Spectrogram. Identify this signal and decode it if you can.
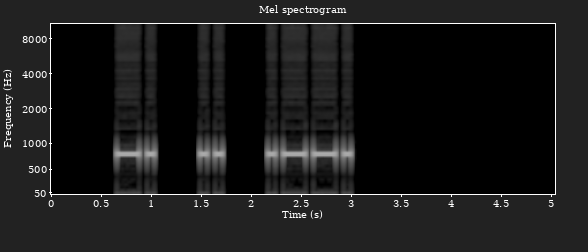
Morse code, heard as a keyed tone, about 16 wpm, 800 Hz. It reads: N I P
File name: Mixed / Contrasts / 3LtrContrasts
